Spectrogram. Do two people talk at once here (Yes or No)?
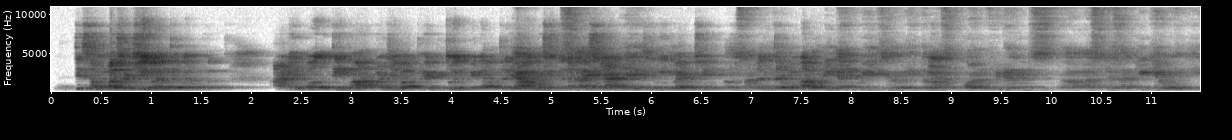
Yes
